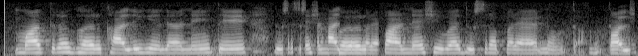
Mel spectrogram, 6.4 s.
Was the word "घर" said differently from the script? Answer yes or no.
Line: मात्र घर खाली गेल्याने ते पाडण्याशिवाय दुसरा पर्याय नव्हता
no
